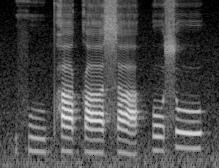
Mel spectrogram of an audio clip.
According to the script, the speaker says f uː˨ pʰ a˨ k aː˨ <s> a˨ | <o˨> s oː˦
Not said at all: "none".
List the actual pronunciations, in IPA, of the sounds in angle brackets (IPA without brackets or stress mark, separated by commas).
s, o˨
